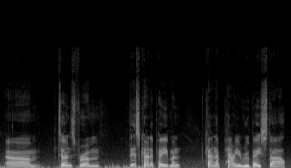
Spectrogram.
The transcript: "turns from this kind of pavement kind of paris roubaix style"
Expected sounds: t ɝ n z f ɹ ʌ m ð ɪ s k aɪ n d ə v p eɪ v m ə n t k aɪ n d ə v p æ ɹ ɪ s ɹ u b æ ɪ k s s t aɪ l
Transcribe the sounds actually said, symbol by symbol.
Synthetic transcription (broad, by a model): t ɝ n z f ɹ ʌ m ð ɪ s k aɪ n d ə v p eɪ v m ə n t k aɪ n d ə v p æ ɹ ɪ ɹ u b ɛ ɪ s s t aɪ l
